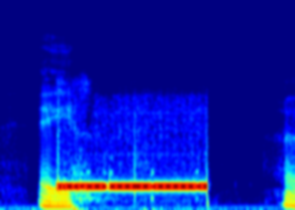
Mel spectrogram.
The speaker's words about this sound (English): Let's give that number a call back. It seemed like it was ringing a cell phone.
